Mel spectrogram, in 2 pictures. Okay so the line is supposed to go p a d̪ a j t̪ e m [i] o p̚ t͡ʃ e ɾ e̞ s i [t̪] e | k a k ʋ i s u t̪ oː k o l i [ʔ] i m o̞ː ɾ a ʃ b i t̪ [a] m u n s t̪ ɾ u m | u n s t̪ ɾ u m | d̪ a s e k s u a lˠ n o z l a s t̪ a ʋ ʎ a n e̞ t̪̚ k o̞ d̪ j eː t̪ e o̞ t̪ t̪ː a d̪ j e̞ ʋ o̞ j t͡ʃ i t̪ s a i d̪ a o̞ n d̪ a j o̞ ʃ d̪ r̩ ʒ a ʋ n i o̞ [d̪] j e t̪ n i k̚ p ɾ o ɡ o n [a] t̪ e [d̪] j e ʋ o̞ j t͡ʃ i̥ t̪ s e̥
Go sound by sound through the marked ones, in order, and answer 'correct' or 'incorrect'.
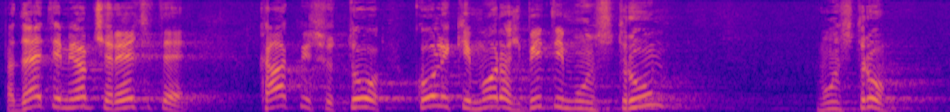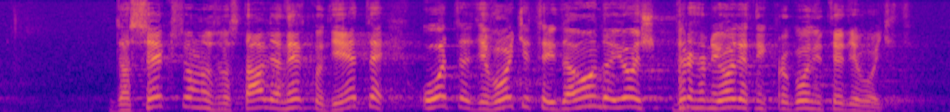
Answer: correct, correct, incorrect: k, incorrect: i, correct, incorrect: i, correct

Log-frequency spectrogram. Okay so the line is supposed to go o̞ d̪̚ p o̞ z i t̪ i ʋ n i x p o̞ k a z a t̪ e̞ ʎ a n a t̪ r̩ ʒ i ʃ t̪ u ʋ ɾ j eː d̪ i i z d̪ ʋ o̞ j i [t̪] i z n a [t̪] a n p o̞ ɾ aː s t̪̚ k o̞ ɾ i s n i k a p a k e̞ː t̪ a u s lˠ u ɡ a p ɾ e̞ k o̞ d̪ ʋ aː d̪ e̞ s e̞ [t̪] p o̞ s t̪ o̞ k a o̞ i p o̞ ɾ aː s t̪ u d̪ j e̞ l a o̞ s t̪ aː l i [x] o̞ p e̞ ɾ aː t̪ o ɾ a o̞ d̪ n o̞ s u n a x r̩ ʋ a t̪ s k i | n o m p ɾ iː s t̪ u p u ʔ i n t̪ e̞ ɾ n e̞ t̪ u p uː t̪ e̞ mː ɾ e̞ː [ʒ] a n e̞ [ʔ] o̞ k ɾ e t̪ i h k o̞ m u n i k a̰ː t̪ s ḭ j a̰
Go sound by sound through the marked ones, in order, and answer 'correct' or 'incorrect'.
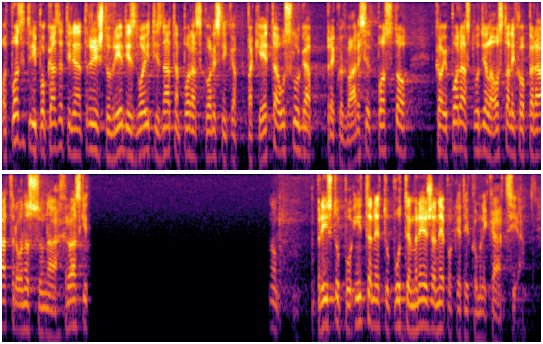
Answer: correct, correct, correct, correct, correct, incorrect: p

